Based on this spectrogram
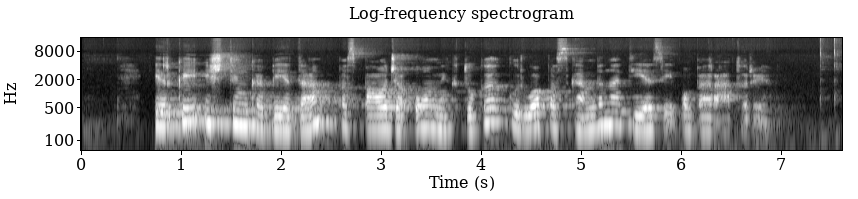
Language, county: Lithuanian, Šiauliai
